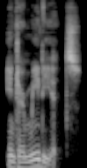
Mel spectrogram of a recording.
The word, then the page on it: intermediates: American English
